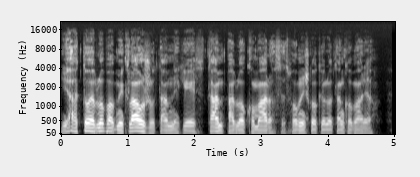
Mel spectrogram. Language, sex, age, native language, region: Slovenian, male, 50-59, Slovenian, Drava region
